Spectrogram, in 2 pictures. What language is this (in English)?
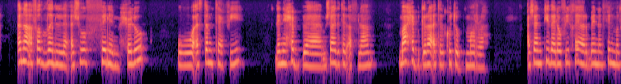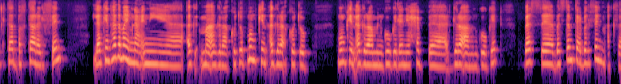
Hijazi Arabic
